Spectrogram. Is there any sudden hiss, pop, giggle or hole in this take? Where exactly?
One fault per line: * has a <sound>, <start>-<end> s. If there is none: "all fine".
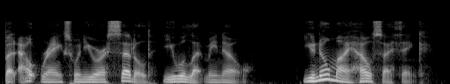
all fine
